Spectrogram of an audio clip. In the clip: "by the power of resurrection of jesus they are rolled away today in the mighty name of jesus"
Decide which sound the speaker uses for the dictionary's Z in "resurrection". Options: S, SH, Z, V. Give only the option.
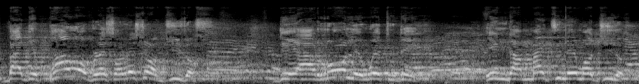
S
